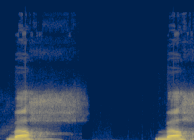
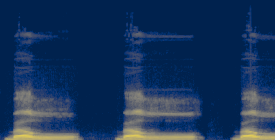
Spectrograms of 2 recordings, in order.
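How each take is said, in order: First: Bakh ending in a released hiss of breath; breathy sukun kh. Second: Bagh ending in a voiced gh with no breath; voiced sukun gh. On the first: Teacher contrasting sukun kha with ghain, breathy final kh. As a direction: end bakh with only breath. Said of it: "tinggal nafasnya saja yang terlepas". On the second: Teacher contrasting sukun ghain with kha, voiced final gh. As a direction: end bagh with voice only. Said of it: "tinggal suaranya yang terdengar". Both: Shown as a demonstration.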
